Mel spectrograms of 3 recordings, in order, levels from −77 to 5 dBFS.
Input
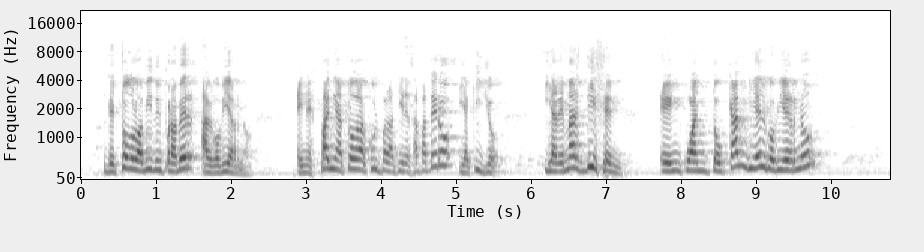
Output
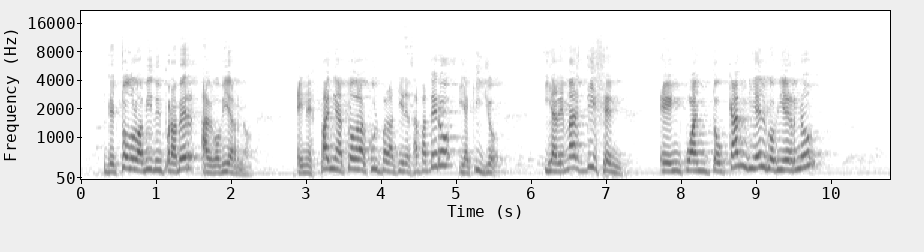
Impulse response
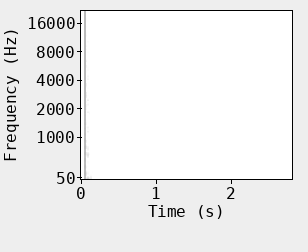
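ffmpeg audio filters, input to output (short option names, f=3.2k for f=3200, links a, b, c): -filter_complex "[0:a]asettb=1/sr,asplit=3[a][b][c];[a]atrim=end=6.394[d];[b]atrim=start=6.39:end=6.97,asetpts=PTS-STARTPTS,afade=t=in:d=0.004:c=qsin,afade=t=out:st=0.576:d=0.004:c=qsin,equalizer=f=310:w=1.1:g=-12.5[e];[c]atrim=start=6.966[f];[d][e]acrossfade=d=0.004:c1=hsin:c2=qsin[g];[g][f]acrossfade=d=0.004:c1=qsin:c2=hsin,acrossover=split=660|1900[h][i][j];[h]alimiter=level_in=6.5dB:limit=-24dB:level=0:latency=1,volume=-6.5dB[k];[k][i][j]amix=inputs=3:normalize=0"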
